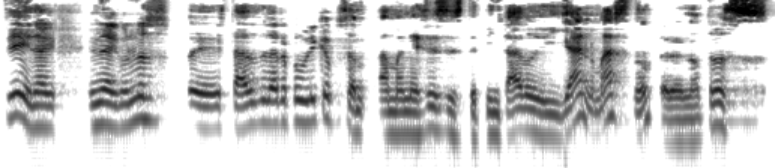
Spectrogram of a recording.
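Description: A man's voice: mid-range voice, animated, moderate pace. A man with a San Luis Potosí Mexican accent hosting a casual podcast chat, joking and dropping slang fillers. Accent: San Luis Potosí Mexican Spanish.

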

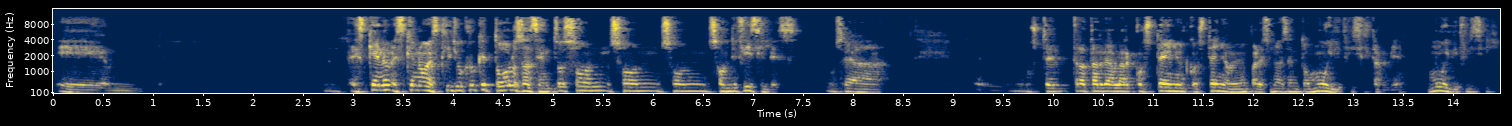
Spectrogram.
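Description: A man's voice: mid-range voice, a little slow, darkish tone. A man from Colombia, an actor talking casually in an interview, full of slang, fillers and restarts.

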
